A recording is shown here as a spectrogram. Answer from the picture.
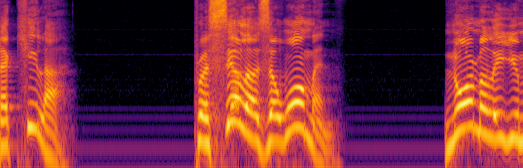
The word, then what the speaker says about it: Aquila: Priscilla and Aquila, or Aquila, some people will pronounce it. It's Priscilla and Aquila.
